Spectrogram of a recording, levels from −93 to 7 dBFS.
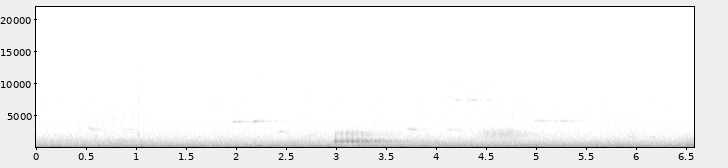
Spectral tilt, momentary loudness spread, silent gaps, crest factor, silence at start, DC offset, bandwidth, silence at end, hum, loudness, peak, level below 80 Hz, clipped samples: -6.5 dB/octave; 3 LU; none; 14 dB; 0 s; under 0.1%; 16 kHz; 0 s; none; -62 LUFS; -46 dBFS; -64 dBFS; under 0.1%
